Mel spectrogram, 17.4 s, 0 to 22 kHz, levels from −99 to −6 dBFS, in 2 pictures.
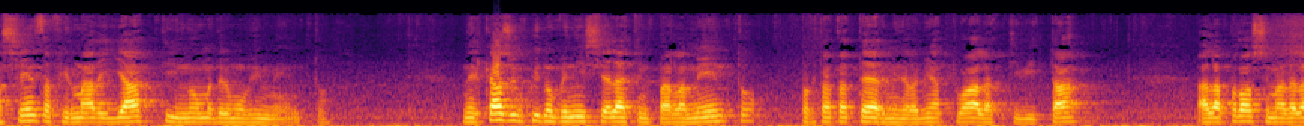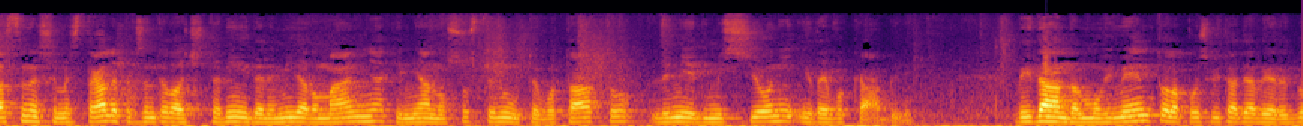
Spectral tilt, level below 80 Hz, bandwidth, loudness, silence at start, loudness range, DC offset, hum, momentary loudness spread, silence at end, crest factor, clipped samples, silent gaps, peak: -7.5 dB/octave; -42 dBFS; 13.5 kHz; -18 LUFS; 0 s; 4 LU; under 0.1%; none; 11 LU; 0 s; 18 dB; under 0.1%; none; 0 dBFS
